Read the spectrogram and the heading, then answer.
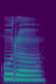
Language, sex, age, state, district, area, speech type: Odia, female, 45-60, Odisha, Kalahandi, rural, read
